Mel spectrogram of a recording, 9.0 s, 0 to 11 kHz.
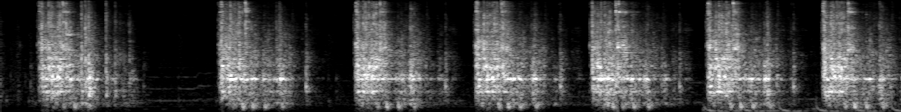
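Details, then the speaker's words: Monster Moto / Mega Moto 80cc mini bike, unstarted for six months, choke on, with fuel stabilizer used; seven pull-start bursts, each dying away with no catch. The engine cranks but won't start. "okay say it's being a real booger because it's been six months since you started it"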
